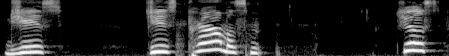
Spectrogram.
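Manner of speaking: high, loud, slow broken plea; high, loud faltering plea; pleading filly. Acted. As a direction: beg her sister with the words catching. Applebloom pleading.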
